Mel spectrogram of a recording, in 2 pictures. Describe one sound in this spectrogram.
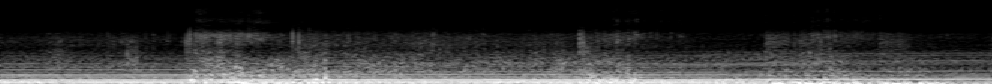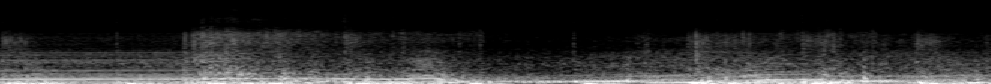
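Junk rattles and clatters under motorcycle tyres.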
